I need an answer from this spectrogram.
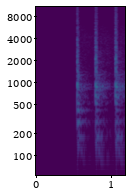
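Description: Three loud knocks on a home's front door, evenly spaced with sharp attacks and short decays, with no voices.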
